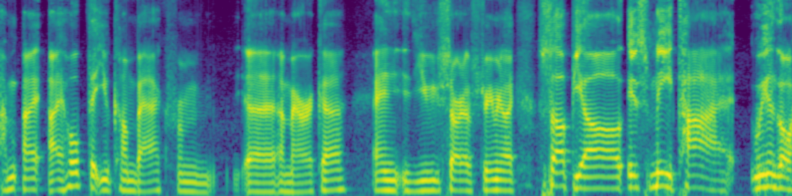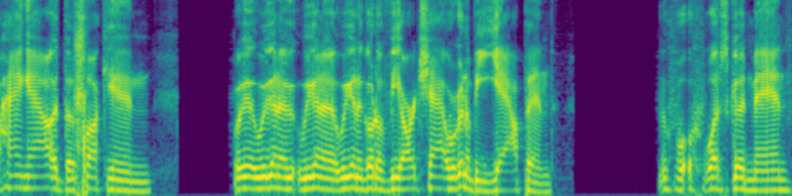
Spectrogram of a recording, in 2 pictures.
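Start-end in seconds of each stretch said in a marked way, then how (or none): 5.4-15.8 put-on Southern California accent. Imagining another speaker starting a stream back from America: imitating a SoCal accent. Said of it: "Just the, the SoCal accent".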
